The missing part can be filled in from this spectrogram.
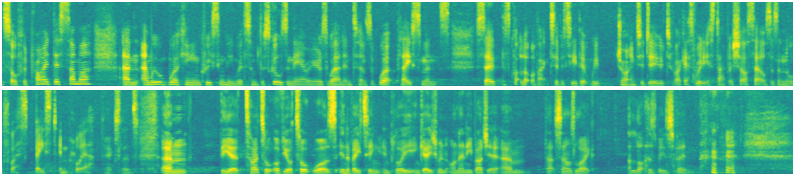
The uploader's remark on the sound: The second of two episodes recorded at PRWeek's Strategic Internal Communications conference, where we caught up with a number of the speakers from the event.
